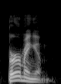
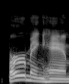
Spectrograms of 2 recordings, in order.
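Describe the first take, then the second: First: The final syllable is reduced, not a clear 'ham'. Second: The final syllable is a full clear 'ham'. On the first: The speaker calls it right. "in the U K, ... it's Birmingham. ... they don't say ham" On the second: The speaker calls it wrong. "it's not Birmingham"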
